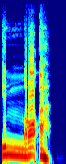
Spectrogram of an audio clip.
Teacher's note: Karena ta marbutah saat wakaf hanya dengan ha saja.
